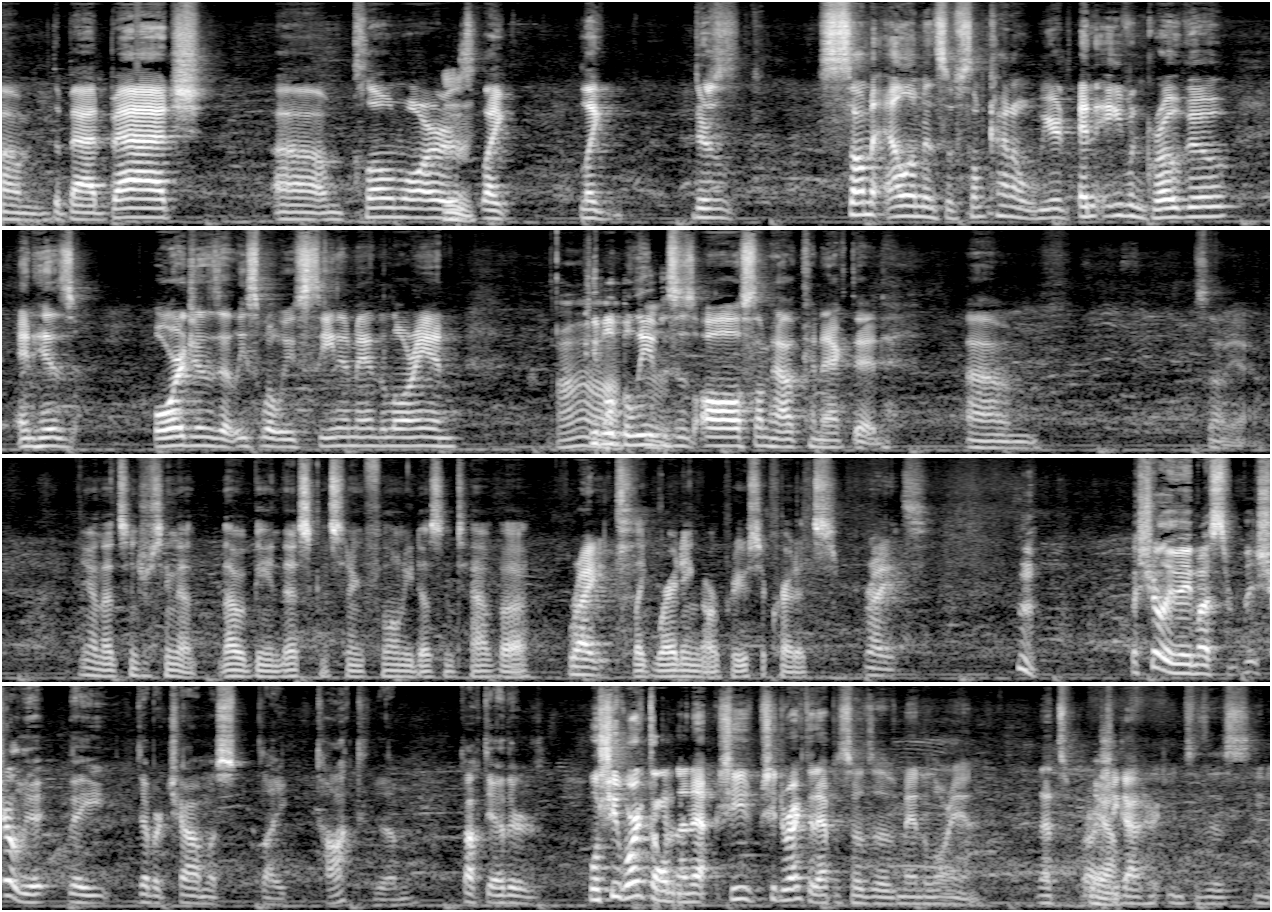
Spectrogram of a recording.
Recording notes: This discussion was filmed in front of a live bar-side audience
